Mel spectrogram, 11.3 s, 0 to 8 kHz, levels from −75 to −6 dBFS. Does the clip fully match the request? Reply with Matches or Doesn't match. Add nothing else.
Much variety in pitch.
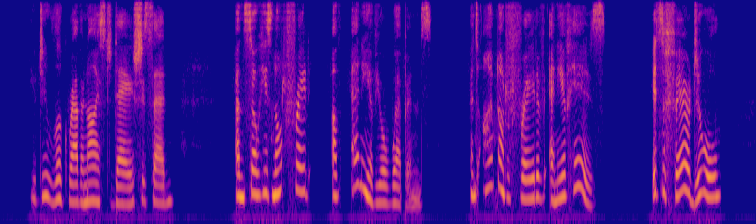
Matches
